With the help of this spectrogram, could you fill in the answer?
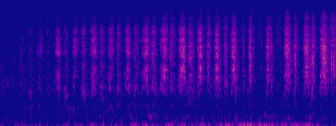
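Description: A wooden stylus scratches rapid strokes across a black-coated sheet on a scratch-art paper pad. Quick, unevenly spaced bright rasping bursts repeat throughout, growing slightly louder over a faint low background rumble.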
